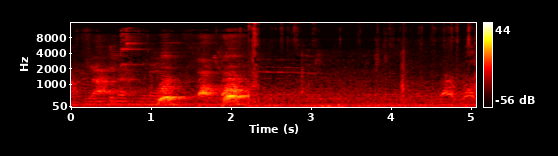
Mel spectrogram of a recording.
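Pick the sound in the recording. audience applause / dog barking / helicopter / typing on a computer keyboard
dog barking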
